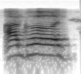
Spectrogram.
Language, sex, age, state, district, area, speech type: Sindhi, female, 45-60, Uttar Pradesh, Lucknow, rural, conversation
